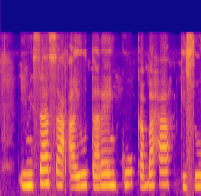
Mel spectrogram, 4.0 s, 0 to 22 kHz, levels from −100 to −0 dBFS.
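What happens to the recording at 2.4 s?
At 2.4 s you're hearing 4-bit ADPCM compression, present across the whole clip: coarse adaptive 4-bit steps leave a gritty hiss riding the speech, and nothing gets through above 10.6 kHz.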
